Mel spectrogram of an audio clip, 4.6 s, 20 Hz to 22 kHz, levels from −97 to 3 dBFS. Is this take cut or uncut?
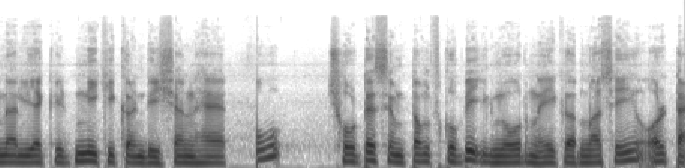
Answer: cut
